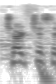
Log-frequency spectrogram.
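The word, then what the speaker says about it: Chvrches: Sí, Churches, Churches es buenísima. Churches se escribe con, como con B de vaca, en vez de la U le ponen la B de vaca. Churches, así como iglesias, es buenísima banda.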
